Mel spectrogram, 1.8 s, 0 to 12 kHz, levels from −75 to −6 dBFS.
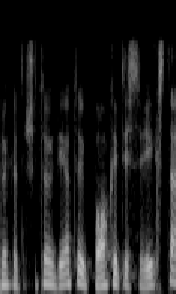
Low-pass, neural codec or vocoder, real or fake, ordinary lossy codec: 7.2 kHz; codec, 16 kHz, 1 kbps, X-Codec, HuBERT features, trained on general audio; fake; MP3, 96 kbps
